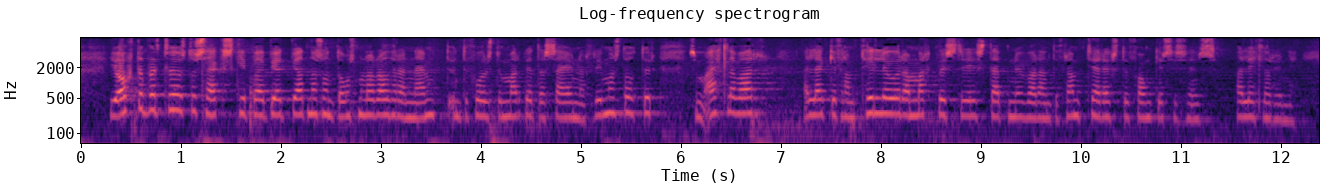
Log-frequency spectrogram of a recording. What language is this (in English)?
Icelandic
